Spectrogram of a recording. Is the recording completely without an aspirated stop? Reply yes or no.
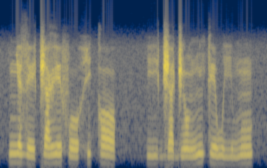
yes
